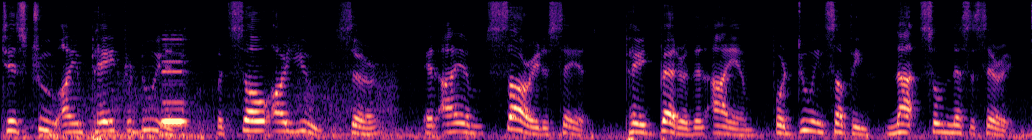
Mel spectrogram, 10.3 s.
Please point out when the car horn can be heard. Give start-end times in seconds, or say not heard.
0.3-1.9.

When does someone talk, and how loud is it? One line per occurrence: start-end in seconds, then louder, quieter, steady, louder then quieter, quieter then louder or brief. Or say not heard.
0.0-10.2 steady.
